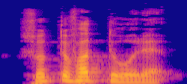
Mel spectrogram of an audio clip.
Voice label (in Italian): "sottofattore", crespinese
